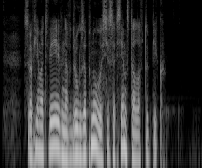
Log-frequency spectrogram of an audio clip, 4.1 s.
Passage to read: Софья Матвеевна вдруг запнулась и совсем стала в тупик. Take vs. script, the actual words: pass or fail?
pass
